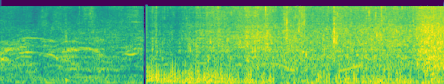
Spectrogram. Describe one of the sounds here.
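Small waves wash onto the shore.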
